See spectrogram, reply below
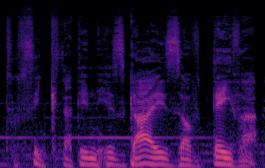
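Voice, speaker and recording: A grave, scholarly demon hunter from a fantasy game. His gravelly voice moves slowly and formally, with courtly drama, over prominent music. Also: on the low side. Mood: solemn, grateful. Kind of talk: video game voice acting.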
